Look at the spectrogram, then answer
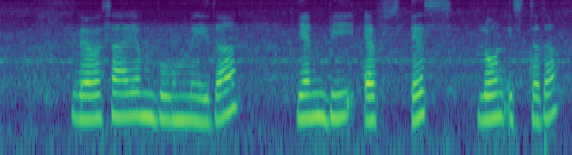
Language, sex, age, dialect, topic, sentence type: Telugu, female, 25-30, Telangana, banking, question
